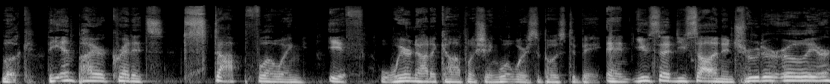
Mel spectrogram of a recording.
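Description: A man puts on a character voice, pitched medium and delivered at a moderate pace. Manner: exasperated, impatient.

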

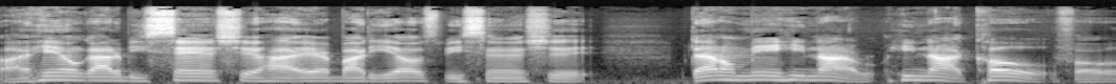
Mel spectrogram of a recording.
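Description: A man's medium-pitched voice with a bright, sharp tone and an American accent. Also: ordinary pitch variation, moderate pace. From Chicago area, US Midwest. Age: 20s. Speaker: podcast host, basketball and music commentator. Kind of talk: casual solo podcast monologue. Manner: animated.

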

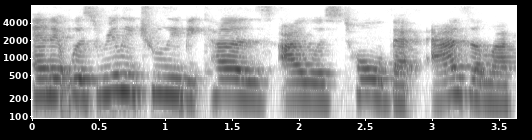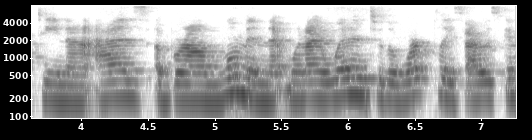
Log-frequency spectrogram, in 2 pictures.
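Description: A woman with a New York accent speaks at a moderate pace with fairly even intonation and hardly any pauses, over noticeable background noise. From New York City (Brooklyn). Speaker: career coach. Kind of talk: interview.

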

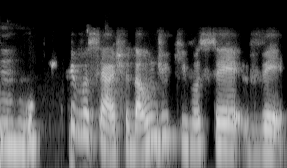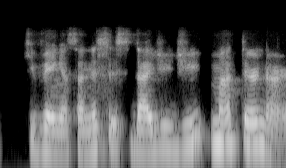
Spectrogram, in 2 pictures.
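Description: A woman's medium-pitched voice with vocal fry, ordinary pitch variation, a fairly slow pace and hardly any pauses. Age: 30s. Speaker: podcast host, psychologist. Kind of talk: casual interview chat.

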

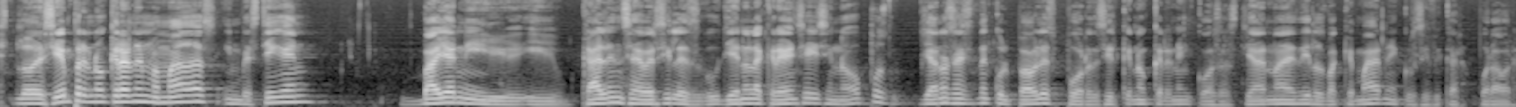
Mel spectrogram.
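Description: With lively intonation and a moderate pace, this man has a normal speaking voice at a medium pitch. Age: 20s. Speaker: podcast co-host. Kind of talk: casual chat. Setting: live stream.

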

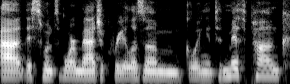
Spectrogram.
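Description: This woman has an ordinary speaking voice, fairly low in pitch, with fairly even intonation at a moderate pace. The recording is very clean, with a silent background. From Western Canada, Norwegian family. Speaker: author. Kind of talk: interview. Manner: casual, with fillers and laughs.

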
